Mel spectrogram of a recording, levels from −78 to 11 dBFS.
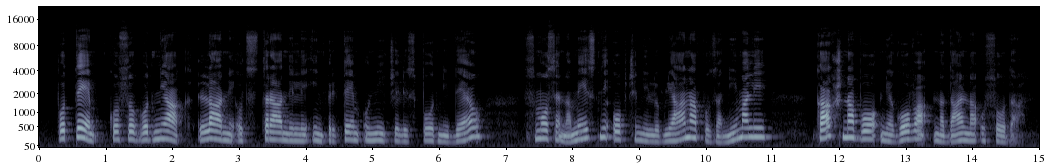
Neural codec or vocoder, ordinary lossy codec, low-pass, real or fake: none; none; 19.8 kHz; real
